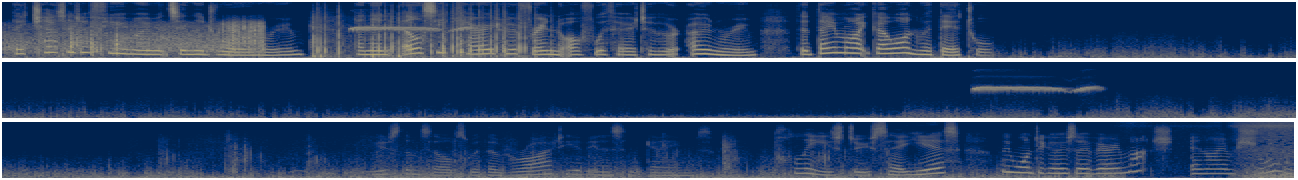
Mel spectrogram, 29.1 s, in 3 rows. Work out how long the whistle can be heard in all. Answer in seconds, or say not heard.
2 s.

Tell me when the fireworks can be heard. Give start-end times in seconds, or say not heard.
0.0-4.2.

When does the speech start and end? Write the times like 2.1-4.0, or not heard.
0.0-7.5, 22.1-29.0.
